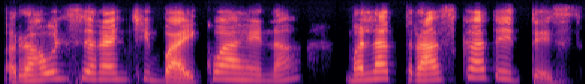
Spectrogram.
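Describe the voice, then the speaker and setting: A woman voicing an excited young man who works in an office, in a slow, eager storytelling read, on a slightly dull, dry recording. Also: fairly high pitch, no room sound.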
